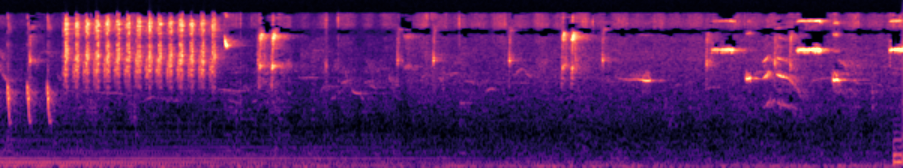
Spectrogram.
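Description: Birds chirping outdoors in short whistled calls, with a fast high trill for about a second near the start. Background music tones fade out during the first two seconds.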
